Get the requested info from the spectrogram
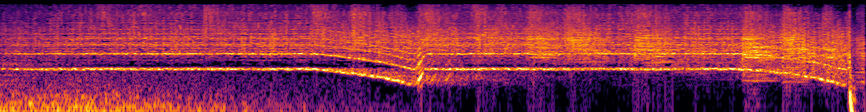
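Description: Drum and bass mix in a breakdown with the beat and bass pulled out: a held synth tone over a hissing wash. About halfway through, the tone's pitch sweeps down and then snaps back up, and near the end it starts to dive again.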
